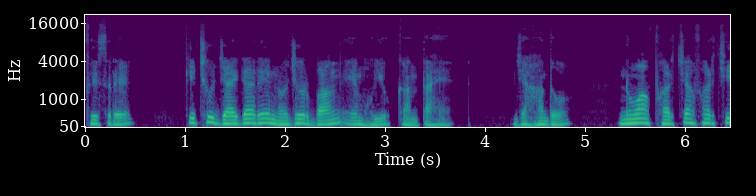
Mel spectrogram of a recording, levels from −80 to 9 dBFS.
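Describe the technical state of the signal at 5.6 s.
At 5.6 s the speech signal is intact, with no dropout, clipping, glitch or other technical fault audible at that point.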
